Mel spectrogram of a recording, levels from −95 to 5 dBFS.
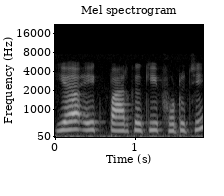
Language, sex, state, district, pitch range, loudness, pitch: Garhwali, female, Uttarakhand, Tehri Garhwal, 245-270 Hz, -37 LUFS, 260 Hz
